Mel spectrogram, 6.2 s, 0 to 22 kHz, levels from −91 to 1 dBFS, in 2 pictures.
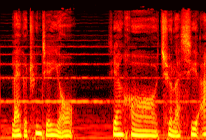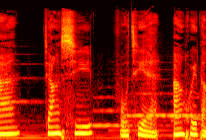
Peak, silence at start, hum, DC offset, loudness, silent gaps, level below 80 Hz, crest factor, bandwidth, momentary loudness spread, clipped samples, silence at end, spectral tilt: -6 dBFS; 0 s; none; under 0.1%; -20 LUFS; none; -44 dBFS; 14 dB; 17.5 kHz; 14 LU; under 0.1%; 0 s; -5.5 dB/octave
